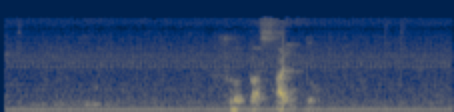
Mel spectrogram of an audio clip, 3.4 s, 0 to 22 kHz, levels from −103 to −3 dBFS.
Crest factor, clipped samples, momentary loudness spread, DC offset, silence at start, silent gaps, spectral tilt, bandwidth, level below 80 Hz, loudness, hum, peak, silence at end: 26 dB; under 0.1%; 20 LU; under 0.1%; 0.05 s; none; -5.5 dB/octave; 11.5 kHz; -72 dBFS; -40 LUFS; none; -18 dBFS; 0 s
